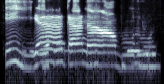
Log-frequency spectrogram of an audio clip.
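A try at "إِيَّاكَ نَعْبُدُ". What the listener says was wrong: Iyanya jangan terlalu panjang.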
